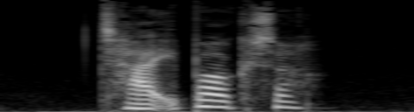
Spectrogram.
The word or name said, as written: thaibokser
